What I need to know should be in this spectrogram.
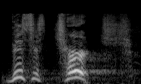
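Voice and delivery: THIS IS CHURCH, loud and slow; emphatic realization. Retold or imitated. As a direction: land loudly and slowly on CHURCH. Preacher voices his awed realization.

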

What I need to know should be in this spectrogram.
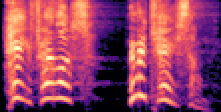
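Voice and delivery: very high cutesy cherub voice; mock cherub greeting the fellas, very high; little cherub voice. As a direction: play a tiny chubby angel chirping at the guys. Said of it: "That's how he talks".

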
